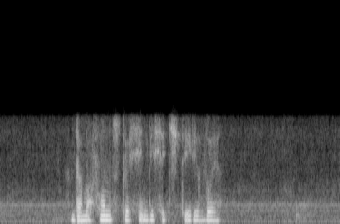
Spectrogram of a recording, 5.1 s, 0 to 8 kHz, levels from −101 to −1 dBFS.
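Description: Throughout the speech, tandem speech coding leaves it rough, muffled and warbly. The sound fits two low-rate coders in a row, likely AMR-NB then GSM full rate, the second re-coding the first's damage. A spectrogram shows nothing above 3.8 kHz and smeared, wavering harmonics.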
